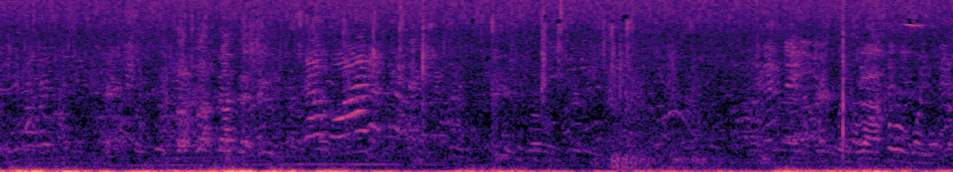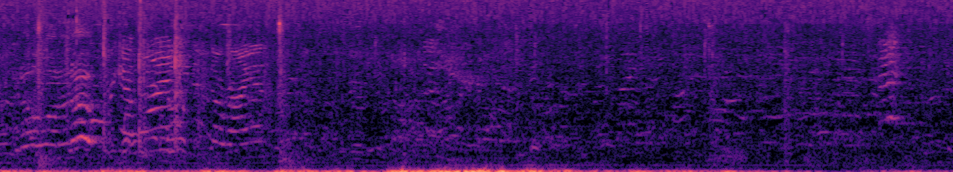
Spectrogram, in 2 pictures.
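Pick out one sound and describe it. Men and boys call out and chatter across an open field.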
